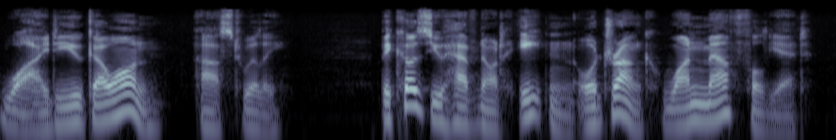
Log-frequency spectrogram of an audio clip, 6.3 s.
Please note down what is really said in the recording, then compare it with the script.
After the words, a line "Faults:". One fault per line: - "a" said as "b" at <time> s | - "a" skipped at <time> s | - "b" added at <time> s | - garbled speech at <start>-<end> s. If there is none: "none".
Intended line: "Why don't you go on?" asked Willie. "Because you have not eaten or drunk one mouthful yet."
"Why do you go on?" asked Willie. "Because you have not eaten or drunk one mouthful yet."
Faults:
- "don't" said as "do" at 0.3 s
